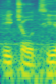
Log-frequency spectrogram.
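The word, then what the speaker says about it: haute: They spell it not like H-O-T hot dog, but H-A-U-T-E, you know, with a little flair, like hot dog. Like hot couture.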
